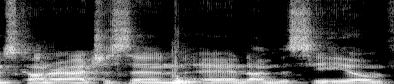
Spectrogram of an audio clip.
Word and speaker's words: Atchison: last name correctly, but is it Atchison, just as it's spelled? Yeah, that's right.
